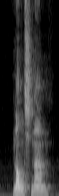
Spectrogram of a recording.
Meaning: country name
- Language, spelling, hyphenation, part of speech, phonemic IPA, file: Dutch, landsnaam, lands‧naam, noun, /ˈlɑnts.naːm/, Nl-landsnaam.ogg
